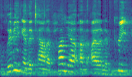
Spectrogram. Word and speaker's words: Chania: so a lot of people know it as chanya or chaniya or chanaya it's Hanya Hanya the sea is silent so we're in Hanya which is just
